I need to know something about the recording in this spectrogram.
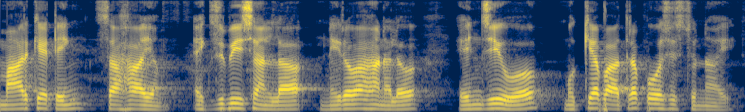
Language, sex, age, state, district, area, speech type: Telugu, male, 18-30, Telangana, Peddapalli, urban, spontaneous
